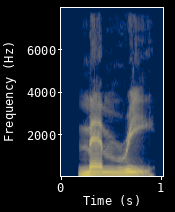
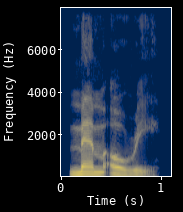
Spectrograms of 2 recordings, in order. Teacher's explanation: Memory is pronounced memri instead of memori.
